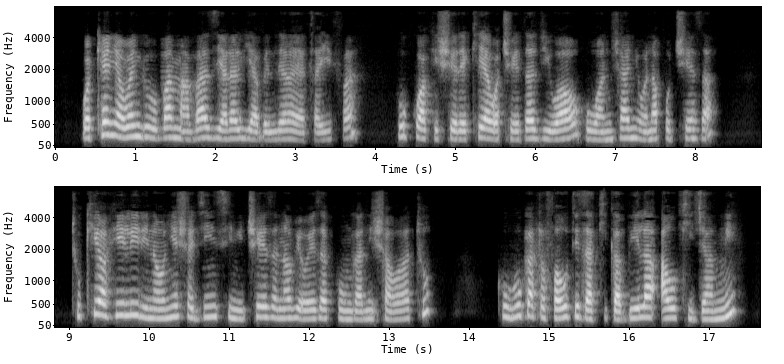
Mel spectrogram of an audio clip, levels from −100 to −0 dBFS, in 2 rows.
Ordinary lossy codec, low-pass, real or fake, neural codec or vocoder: AAC, 32 kbps; 7.2 kHz; fake; codec, 16 kHz, 0.4 kbps, LongCat-Audio-Codec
